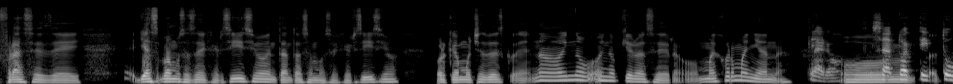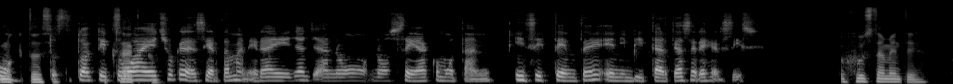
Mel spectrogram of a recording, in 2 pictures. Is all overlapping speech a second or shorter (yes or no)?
no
